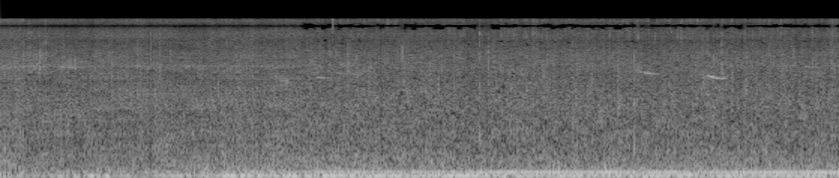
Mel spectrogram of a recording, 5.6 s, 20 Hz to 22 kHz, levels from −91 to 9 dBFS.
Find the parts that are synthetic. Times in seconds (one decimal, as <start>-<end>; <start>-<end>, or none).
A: 0.0-2.0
